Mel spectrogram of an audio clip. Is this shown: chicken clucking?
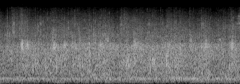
no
